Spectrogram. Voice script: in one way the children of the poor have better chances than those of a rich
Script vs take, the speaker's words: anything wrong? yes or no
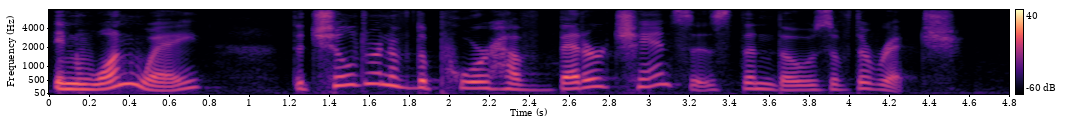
yes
